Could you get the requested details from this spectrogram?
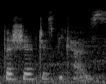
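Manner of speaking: breathy whisper of an explanation. Real, not acted. Viewer asks about the name, answered in a whisper. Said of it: "unvoiced whisper".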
